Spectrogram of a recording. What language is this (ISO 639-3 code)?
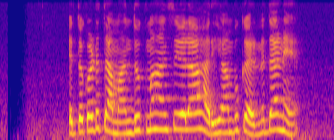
sin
